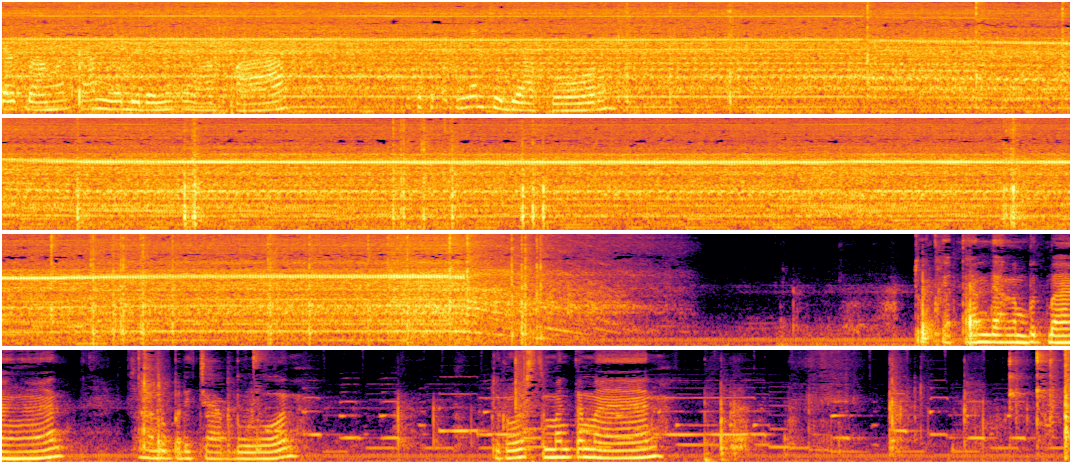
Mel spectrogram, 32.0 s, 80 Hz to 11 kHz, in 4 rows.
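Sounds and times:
electric hand mixer whining: 0.0 - 21.3, 29.0 - 32.0.

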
